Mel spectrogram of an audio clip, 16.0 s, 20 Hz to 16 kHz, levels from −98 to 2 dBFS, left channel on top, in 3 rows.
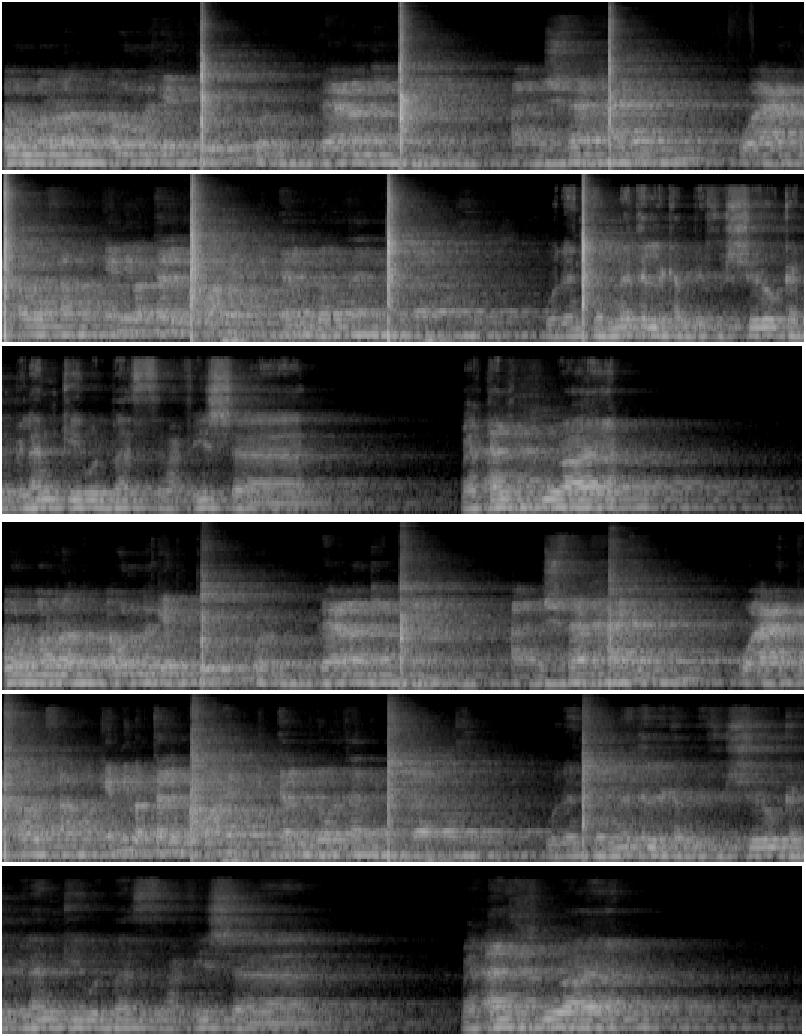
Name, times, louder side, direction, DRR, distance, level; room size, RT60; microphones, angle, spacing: voice 1, 0.0-3.0 3.4-4.4 4.9-8.6 13.9-14.3, equal, 55° right, -4 dB, 2.4 m, -40 dB
Clapping, 1.3-1.5 2.6-2.9 4.0-4.2 5.3-5.6 6.6-7.0 7.9-8.5 9.2-9.4, left 10 dB, 65° left, 0.3 m, -34 dB
voice 2, 7.2-7.6 9.0-12.8 13.7-14.8, left 2 dB, 90° left, 7 dB, 0.8 m, -42 dB
18.5 x 7.3 x 3.7 m, 2.4 s
head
